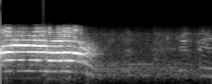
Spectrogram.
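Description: A domestic cat meowing once, a single call held at a steady pitch for just under a second.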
